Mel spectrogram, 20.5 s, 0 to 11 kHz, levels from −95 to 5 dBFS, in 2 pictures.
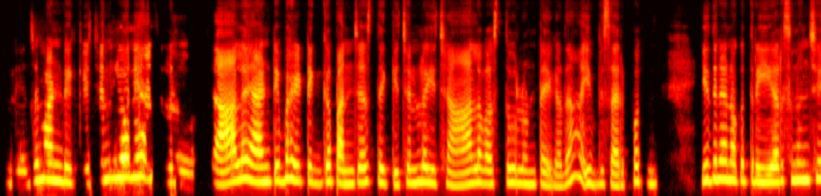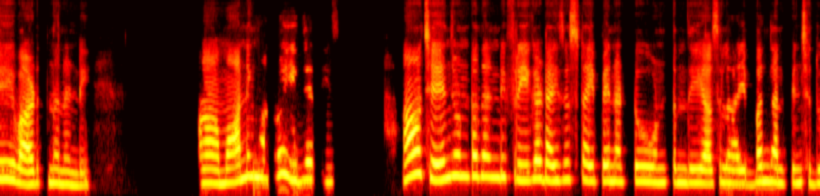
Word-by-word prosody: నిజమండి. 260 +4 0 0.2
కిచెన్‌లోనే 315 +6 +2
అసలు 245 -6 -9 0.5
చాలా 235 +8 +4
యాంటిబయోటిక్‌గా 260 -1 +1
పనిచేస్తాయి. 240 +2 0
కిచెన్‌లో 240 +4 -1
ఈ - - -2
చాలా 210 +4 -1
వస్తువులు 230 +1 -3
ఉంటాయి 215 -1 -4
గదా, 220 +9 -5 0.2
ఇవి 220 0 -7
సరిపోతుంది. 220 +4 -4 0.6
ఇది 295 +2 0
నేను 295 -1 +2
ఒక 275 - 0
3 255 -2 0
ఇయర్స్ 255 +3 +1
నుంచి 285 +2 +1 0.3
వాడుతున్నానండి. 220 -2 0 1.5
ఆ! - - +2 0.2
మార్నింగ్ 300 +8 +3
మాత్రం 340 +5 -2
ఈజీగా 285 +2 +1
తీసుకొ 250 0 -12 0.8
ఆ! - - +9 0.2
చేంజ్ 295 +3 +4
ఉంటదండి. 340 -1 0
ఫ్రీగా 285 +1 +1
డైజెస్ట్ 285 +2 -2
అయిపోయినట్టు 260 -1 -2 0.2
ఉంటుంది. 240 -1 -3 0.2
అసలా 235 0 -4 0.2
ఇబ్బంది 255 +5 0
అనిపించదు. 235 0 -4
250 Hz, 105 wpm, -19 LUFS, 230-285 Hz, 1.5 s, ఆ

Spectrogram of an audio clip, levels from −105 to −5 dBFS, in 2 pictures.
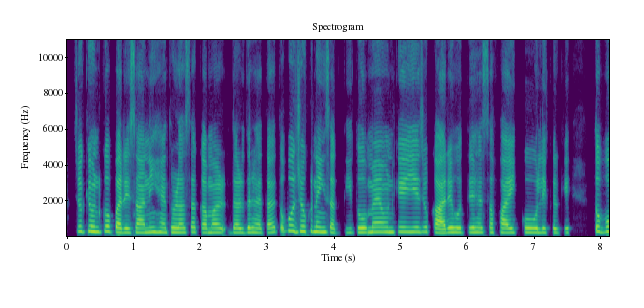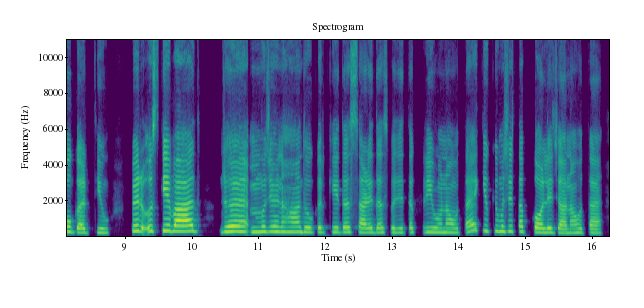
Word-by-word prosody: चूँकि 295 0 -3
उनको 290 +1 +2
परेशानी 240 +1 +1
है 255 -1 -2
थोड़ा 245 -1 +2 0.2
कमर 240 0 -1
दर्द 235 +1 -2
रहता 235 0 -2
तो 265 - -6
वो 325 - +1
झुक 295 +1 -1
नहीं 270 -1 +2
सकती 235 -2 -7
तो 250 0 +4
मैं 265 +1 0
उनके 265 +1 -2
ये 270 0 -1
जो 270 - -6
कार्य 225 0 +3
होते 250 +1 -1
हैं 255 -1 -2
सफाई 245 -2 -2
को 245 -1 +1
लेकर 235 -1 -3
के, 230 +1 -9 0.4
तो 290 - +1
वो 285 +2 +1
करती 235 0 -2
हूँ। 230 0 -4 0.4
फिर 320 +1 +4
उसके 330 +2 +2
बाद 310 0 +9 0.4
जो 280 +1 +2
है 295 -1 +6
मुझे 285 +2 +1
नहा 275 0 0
धो 265 -1 0
कर 255 - +1
के 260 0 -2
10:00 260 +1 0
साढ़े 245 -2 0
10 250 +1 -4
बजे 240 0 -4
तक 250 - -3
फ्री 260 +1 -4
होना 245 -1 -2
होता 240 +2 -5
है 345 +2 0
क्योंकि 320 -3 -6
मुझे 300 0 -1
तब 290 -1 0
कॉलेज 240 -2 +2
जाना 220 0 0
होता। 220 -2 -4
255 Hz, 200 wpm, -24 LUFS, 240-275 Hz, 0.4 s, बाद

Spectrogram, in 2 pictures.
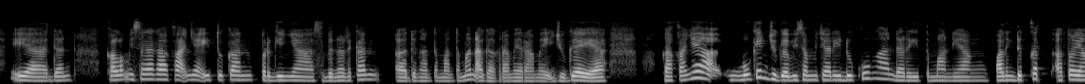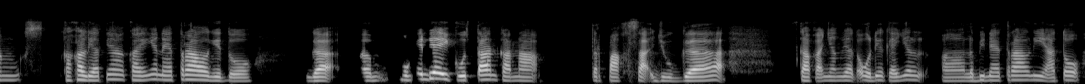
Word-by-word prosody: Iya, 195 -1 +2 0.2
dan 185 +1 -3 0.4
kalau 205 +1 +1
misalnya 240 +1 -2
Kakaknya 220 -2 -1
itu 210 0 -5
kan 210 -1 0 0.2
perginya 190 -1 -2 0.2
sebenarnya 180 +1 -5
kan, 225 - -1 0.3
eee, 165 - 0
dengan 165 -1 -6
teman-teman 170 +6 -6
agak 165 -3 -3
rame-rame 155 0 -6 0.2
juga 165 +4 0
ya? 160 - +3 0.6
Kakaknya 200 +9 -1 0.4
mungkin 270 +8 +1
juga 200 -4 +3
bisa 200 +2 -3
mencari 205 0 -2
dukungan 260 +5 -2
dari 180 -1 -2
teman 180 0 -6
yang 180 -1 -5 0.2
paling 190 +1 +1
dekat 245 +5 -1 0.2
atau 210 +3 -1
yang 200 0 -3 0.2
s - - -9 0.3
Kakak 195 +2 +4
lihatnya 190 +5 0 0.2
kayaknya 205 +3 0
netral 220 +1 +5 0.2
gitu. 170 -1 -2 0.7
Enggak, 175 +1 +7 0.5
m - - -7 0.3
mungkin 205 +4 +1
dia 275 - +12
ikutan 210 +2 +6
karena 180 -1 +1 0.7
terpaksa - - 0 0.2
juga. 170 +1 +2 1.1
Kakaknya 175 0 +1
ngelihat, 185 -1 -2
"Oh 180 - +2
dia 200 - -1
kayaknya 175 +5 -2
le - - -9 0.2
eee, 165 0 -4
lebih 185 +4 -2
netral 205 +2 0
nih 200 -2 -1
atau 195 +6 -1
195 Hz, 150 wpm, -23 LUFS, 175-210 Hz, 1.1 s, dia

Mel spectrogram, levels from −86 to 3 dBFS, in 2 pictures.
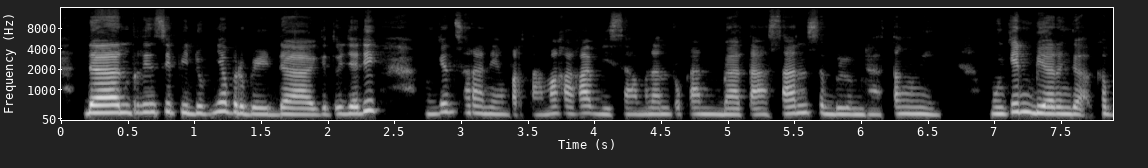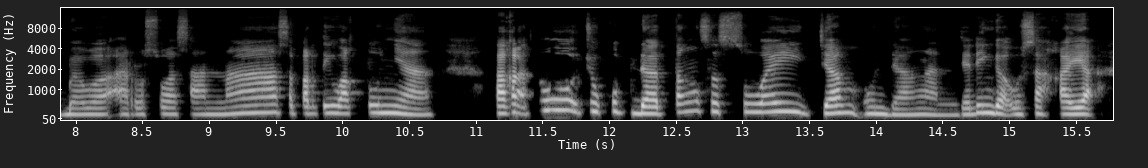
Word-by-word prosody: dan 250 0 +9
prinsip 265 0 -3
hidupnya 245 +4 -1
berbeda, 200 -4 0
gitu. 200 +1 -10
Jadi 310 +9 +3 0.3
mungkin 255 +6 -4
saran 240 -5 -5
yang 200 - -7
pertama 195 +3 -8
Kakak 225 -1 -3
bisa 200 +1 -8
menentukan 205 0 -5
batasan 195 +4 -2
sebelum 205 -6 -3
dateng 215 +3 -4
nih, 195 -3 -4 0.4
mungkin 270 +6 +1
biar 230 -3 +4
enggak 210 -2 -2
kebawa 200 -1 -4
arus 200 +1 -11
suasana 210 +5 -1
seperti 235 -2 -3
waktunya, 225 -4 +1 0.4
Kakak 230 -2 +5
tuh 335 -1 +2
cukup 280 -2 -2
datang 230 +6 +3
sesuai 275 -2 0
jam 245 +1 +4
undangan, 185 -4 -3
jadi 195 +4 -2
nggak 230 -3 +3
usah 200 +2 -2
kayak 205 0 +4
220 Hz, 135 wpm, -23 LUFS, 200-250 Hz, 0.4 s, dan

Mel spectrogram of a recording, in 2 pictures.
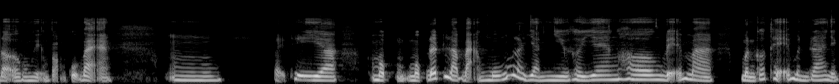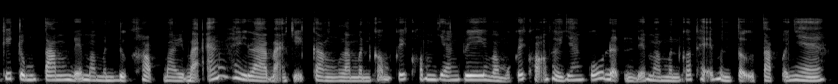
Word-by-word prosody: đợi 180 -2 -1
và 180 - -2
nguyện 170 -2 -2
vọng - - -9
của - - 0
bạn. - - -1 0.6
Ừm, 195 -1 -1 0.6
vậy - - -8
thì, 200 -5 +5
à, 185 -1 +3 0.3
mục 200 -4 +3 0.2
mục 175 -3 0
đích 260 +5 +4
là 330 - +5
bạn 190 - -2
muốn 200 +4 +2
là 380 - +3
dành 195 -4 +1
nhiều 190 -1 +3
thời 195 -4 +3
gian 215 +1 +2
hơn 220 -3 +3
để - - +1
mà 195 -10 +1 0.3
mình 190 -4 +3
có 235 - -1
thể 265 - -1
mình 220 -8 +2
ra 200 +1 -1
những 180 -5 -1
cái 265 - -2
trung 215 +1 +2
tâm 210 0 +1
để - - +1
mà 210 -3 +1
mình 180 -1 -2
được 185 - +1
học - - -2
bài 170 -2 -3
bản, 225 - -2
hay 270 -7 +2
là 180 -5 +1
bạn 160 - -4
chỉ - - -4
cần 170 -5 -2
là 165 -1 -1
mình 160 0 -1
có 110 - -6
một 115 - -3
cái 230 - 0
không 230 -2 -1
gian 205 -1 -1
riêng 205 -1 +6
và 175 - -1
một 145 -2 -6
cái 225 - -1
khoảng 240 - -4
thời 215 -8 +1
gian 205 +3 -2
cố 225 +5 +1
định 245 -1 +1 0.2
để - - -2
mà 200 -7 -1
mình 170 -2 -1
có 220 - -4
thể - - -4
mình 205 -9 +1
tự - - -2
tập 170 -3 -4
ở 180 - -6
nhà? 185 -1 0
200 Hz, 255 wpm, -22 LUFS, 180-220 Hz, 0.6 s, riêng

